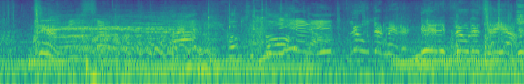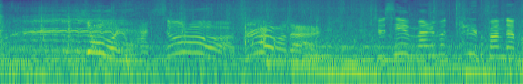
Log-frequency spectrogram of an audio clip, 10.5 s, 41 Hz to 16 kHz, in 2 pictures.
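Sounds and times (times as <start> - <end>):
horse whinnying: 0.3 - 2.2, 5.0 - 6.7
speech: 0.4 - 1.2, 1.8 - 10.4.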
